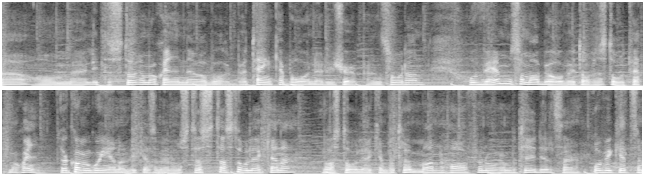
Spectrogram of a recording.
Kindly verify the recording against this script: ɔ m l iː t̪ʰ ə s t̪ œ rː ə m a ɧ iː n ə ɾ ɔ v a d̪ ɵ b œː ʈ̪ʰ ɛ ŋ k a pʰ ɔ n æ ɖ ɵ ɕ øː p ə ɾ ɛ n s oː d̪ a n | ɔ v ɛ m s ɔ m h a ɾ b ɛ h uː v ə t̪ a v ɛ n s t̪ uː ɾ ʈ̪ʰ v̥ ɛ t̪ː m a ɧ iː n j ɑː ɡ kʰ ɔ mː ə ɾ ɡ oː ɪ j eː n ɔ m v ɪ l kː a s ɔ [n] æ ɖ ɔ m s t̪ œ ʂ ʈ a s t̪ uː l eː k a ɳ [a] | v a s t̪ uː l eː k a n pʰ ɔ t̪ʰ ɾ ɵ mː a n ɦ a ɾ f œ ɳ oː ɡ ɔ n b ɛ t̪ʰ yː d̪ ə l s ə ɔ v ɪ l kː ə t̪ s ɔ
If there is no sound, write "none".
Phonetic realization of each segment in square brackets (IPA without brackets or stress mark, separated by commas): m, a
